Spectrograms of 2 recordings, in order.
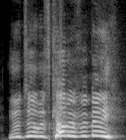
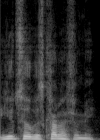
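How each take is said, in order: First: YouTube yelled high and loud in mock alarm; hammed-up alarmed cry; mock panicked yell. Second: Said in the usual way. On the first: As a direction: shout it like they're really coming for you.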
